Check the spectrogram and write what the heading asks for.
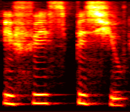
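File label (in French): "effet special", French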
